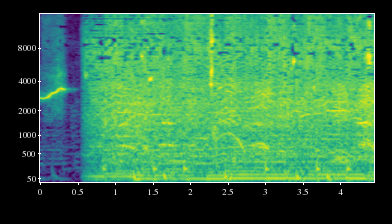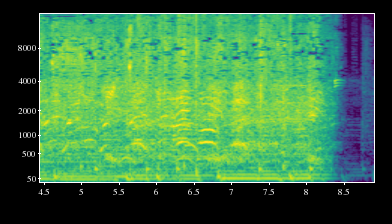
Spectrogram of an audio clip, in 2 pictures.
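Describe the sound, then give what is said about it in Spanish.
A basketball bounces repeatedly on an NBA hardwood court amid a constant roar of crowd noise. The sound runs loud and dense throughout, then cuts off near the end. “hay que empezar a botar el balón porque nos vamos a las duelas de la NBA.”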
